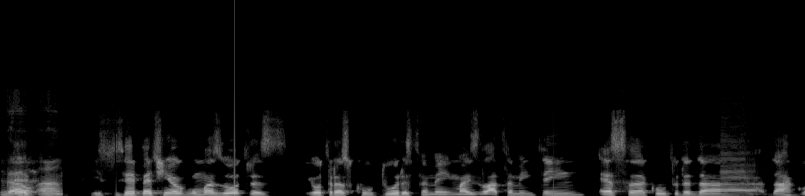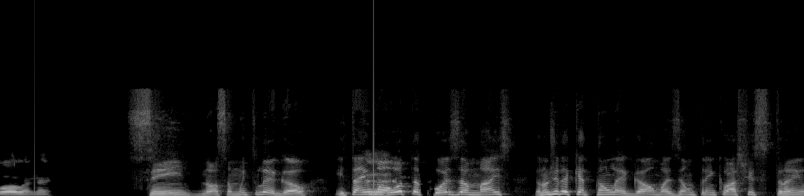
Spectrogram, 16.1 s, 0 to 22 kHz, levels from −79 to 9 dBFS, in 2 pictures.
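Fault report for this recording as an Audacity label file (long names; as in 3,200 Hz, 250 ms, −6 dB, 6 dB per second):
1.140000	1.160000	drop-out 16 ms
2.340000	2.340000	click −10 dBFS
5.530000	5.530000	drop-out 2.6 ms
7.190000	7.610000	clipping −30.5 dBFS
8.390000	8.390000	click −21 dBFS
11.780000	11.780000	click −6 dBFS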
